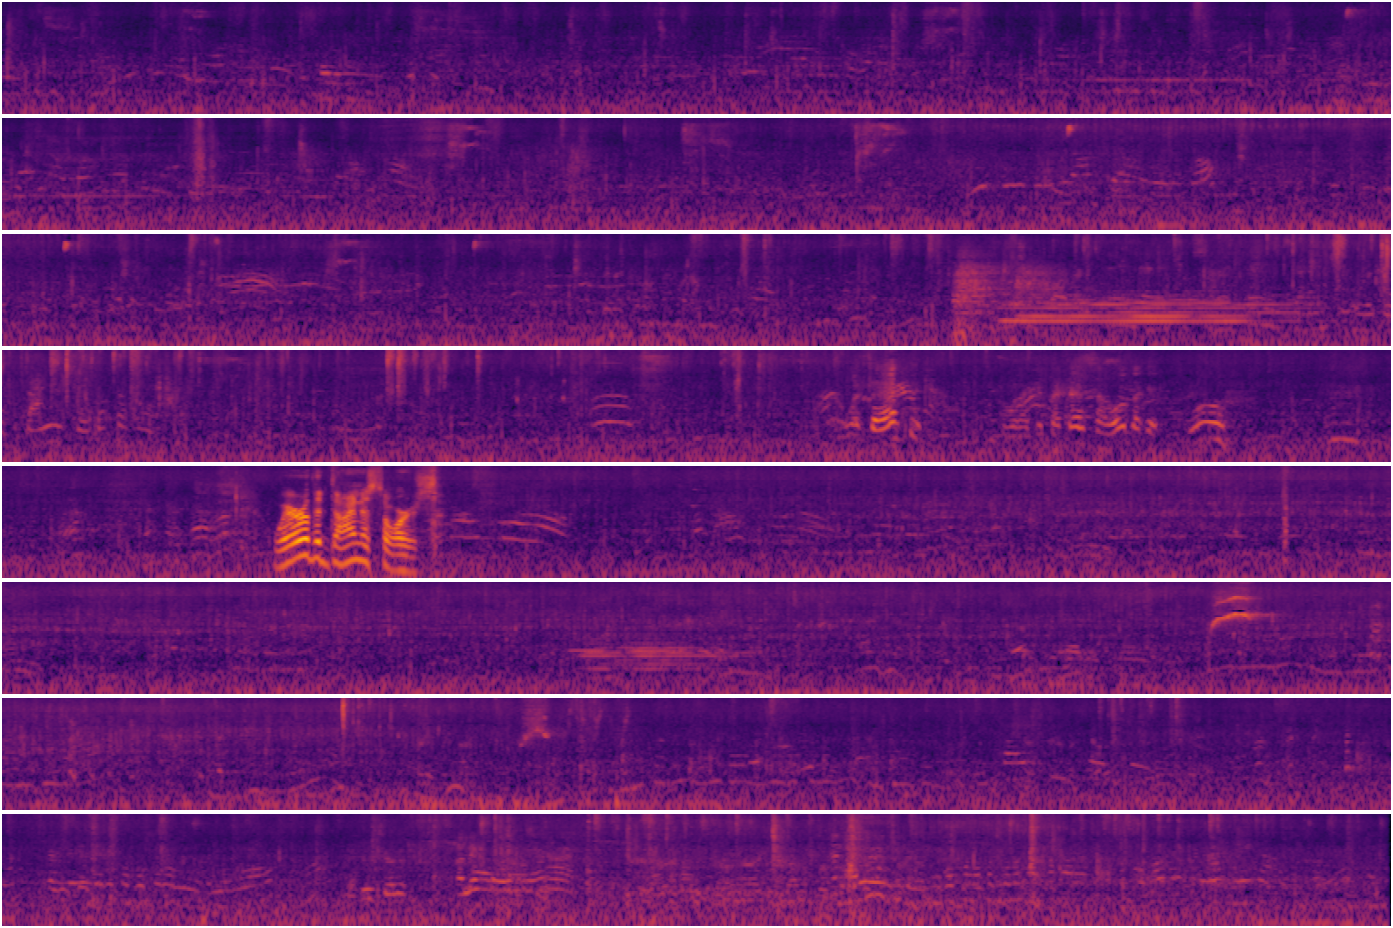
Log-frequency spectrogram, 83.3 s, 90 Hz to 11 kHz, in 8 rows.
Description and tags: zoo searchingfordinosaurs
Walking through the Miami Metro Zoo with Olympus DS-40 and Sony ECMDS70P. Walking through the zoo looking for the dinosaur exhibit.
animals, field-recording, zoo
